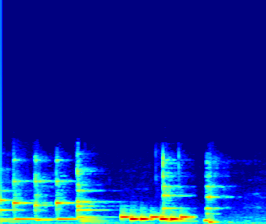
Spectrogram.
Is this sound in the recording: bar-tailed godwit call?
no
